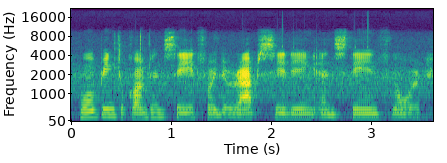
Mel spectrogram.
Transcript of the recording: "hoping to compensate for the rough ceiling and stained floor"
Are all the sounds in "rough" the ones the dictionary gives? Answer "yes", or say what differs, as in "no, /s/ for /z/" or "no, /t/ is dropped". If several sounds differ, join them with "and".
no, /p/ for /f/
